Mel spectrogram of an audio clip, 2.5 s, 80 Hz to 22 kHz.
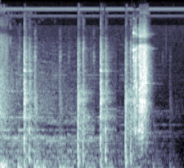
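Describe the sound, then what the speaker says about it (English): Muffled thuds and bursts from a grenade pistol firing air-burst rounds in Parasite Eve 2, several dull impacts over a low rumble of game sound. "we're gonna equip the grenade pistol with the air burst, and then pop around the corner"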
